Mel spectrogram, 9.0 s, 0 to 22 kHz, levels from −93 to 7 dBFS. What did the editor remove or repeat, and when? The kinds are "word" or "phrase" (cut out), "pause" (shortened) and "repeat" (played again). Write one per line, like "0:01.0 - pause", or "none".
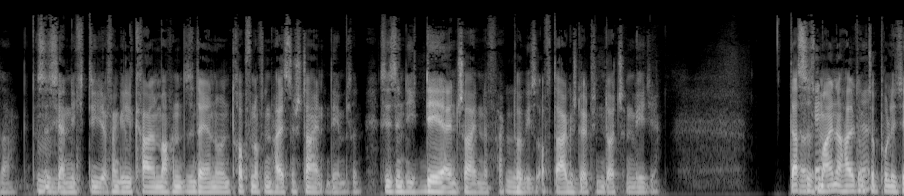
none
